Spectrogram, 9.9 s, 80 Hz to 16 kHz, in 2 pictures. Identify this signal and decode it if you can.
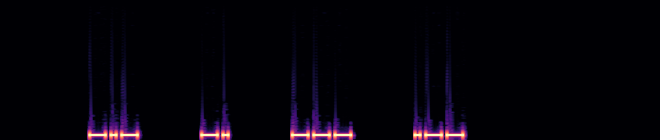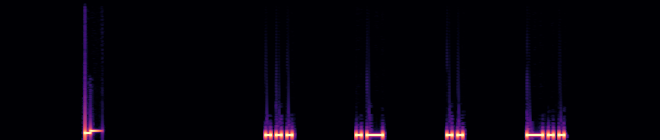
Morse code, heard as a keyed tone, about 30 wpm, spaced as for 14 wpm, 700 Hz. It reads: KNOW SAID
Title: 4x Character Spacing - Top 100 Words - 30wpm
